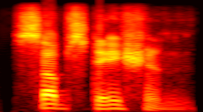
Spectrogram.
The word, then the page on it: substation: American English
